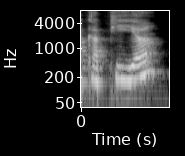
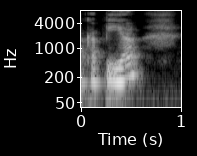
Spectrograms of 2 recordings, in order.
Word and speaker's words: capilla: first one el cafe la capilla notice it rhymes with tortilla right la capilla El Centro al cine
